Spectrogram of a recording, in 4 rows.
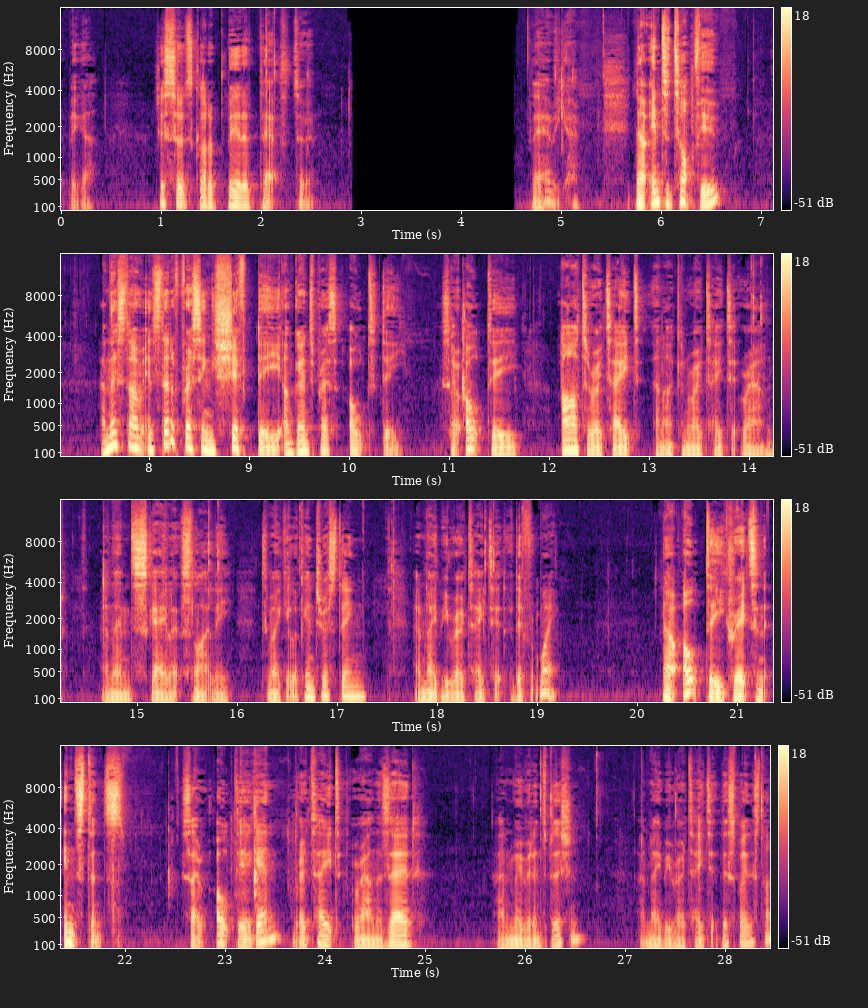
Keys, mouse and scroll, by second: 2.0 click, 2.8 r, 3.4 middle click, 3.9 click, 4.0 r, 4.3 middle click, 4.9 Tab, 5.3 middle click, 6.2 KP_7, 11.0 alt+d, 14.6 s, 16.5-17.8 middle drag, 17.8 r, 18.8-20.5 middle drag, 23.1 alt+d, 26.6-27.6 middle drag, 27.6 r.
